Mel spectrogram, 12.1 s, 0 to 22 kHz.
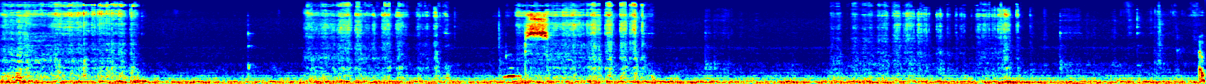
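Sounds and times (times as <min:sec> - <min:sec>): pencil scratching on cardstock: 0:00.0 - 0:01.4, 0:03.0 - 0:04.5, 0:05.5 - 0:06.6, 0:08.4 - 0:11.0.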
